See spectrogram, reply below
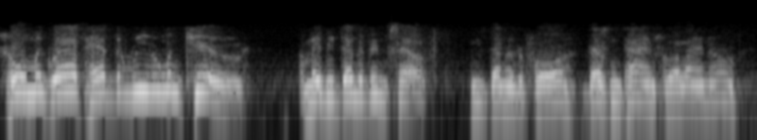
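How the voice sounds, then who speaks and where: A man playing a stubborn, gruff old sheriff in a radio western. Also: high-pitched, expressive, brisk, heavily acted. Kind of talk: 1940s-50s radio western acting. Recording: muffled old-time radio recording.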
